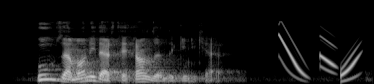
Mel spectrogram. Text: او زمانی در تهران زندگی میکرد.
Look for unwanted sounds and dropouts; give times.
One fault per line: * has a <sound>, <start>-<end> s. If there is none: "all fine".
* has a chirp, 2.8-3.6 s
